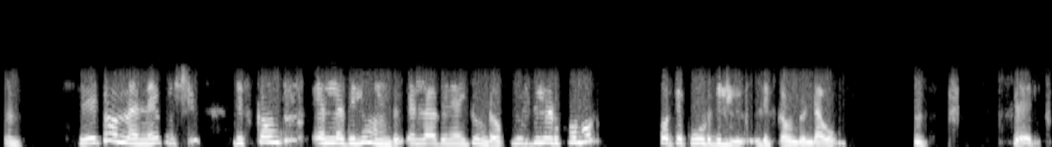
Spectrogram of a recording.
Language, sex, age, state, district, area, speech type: Malayalam, female, 60+, Kerala, Kasaragod, rural, conversation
